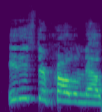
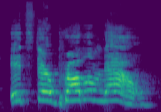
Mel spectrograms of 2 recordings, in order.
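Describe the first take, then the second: First: It is their problem now, IS given its full weight; stress on IS. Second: Their problem now slowed and leaned on; stress on THEIR. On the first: Parent insisting to other parents it IS their problem, stressed. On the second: Parent telling other parents whose problem it is, stressed. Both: Real, not acted.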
